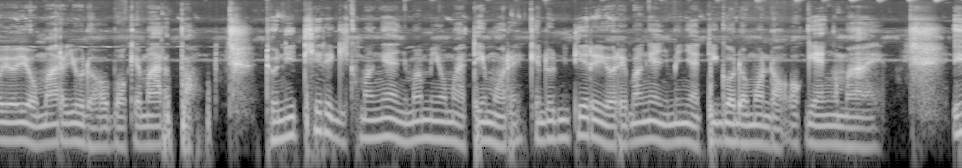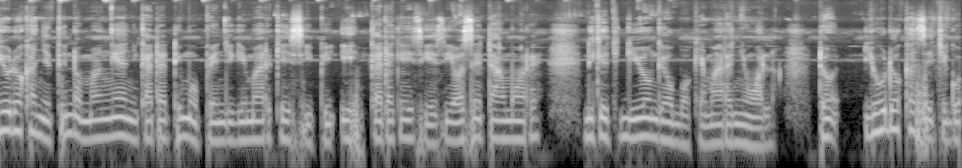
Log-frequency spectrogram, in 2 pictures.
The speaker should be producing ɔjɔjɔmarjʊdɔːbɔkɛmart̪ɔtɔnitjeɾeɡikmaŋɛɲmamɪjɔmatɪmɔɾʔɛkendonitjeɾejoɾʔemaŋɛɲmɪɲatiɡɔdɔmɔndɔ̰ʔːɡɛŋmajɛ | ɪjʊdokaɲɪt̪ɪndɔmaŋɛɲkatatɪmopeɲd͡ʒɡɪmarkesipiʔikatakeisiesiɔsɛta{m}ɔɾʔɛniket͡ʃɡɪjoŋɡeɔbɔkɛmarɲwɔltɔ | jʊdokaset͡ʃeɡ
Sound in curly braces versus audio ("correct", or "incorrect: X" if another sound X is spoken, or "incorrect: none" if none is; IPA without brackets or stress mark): correct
